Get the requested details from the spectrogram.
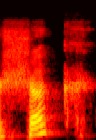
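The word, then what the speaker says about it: Shough: The Saints started Tyler Shook. I think that's how you pronounce his name actually, Yeah, with the K at the end.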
